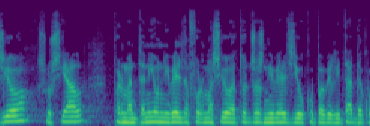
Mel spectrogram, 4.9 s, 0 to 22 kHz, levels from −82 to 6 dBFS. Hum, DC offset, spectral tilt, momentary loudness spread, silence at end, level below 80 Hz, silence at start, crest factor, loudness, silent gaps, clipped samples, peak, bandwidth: none; under 0.1%; -7 dB/octave; 6 LU; 0 s; -56 dBFS; 0 s; 16 dB; -19 LUFS; none; under 0.1%; -4 dBFS; 13.5 kHz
